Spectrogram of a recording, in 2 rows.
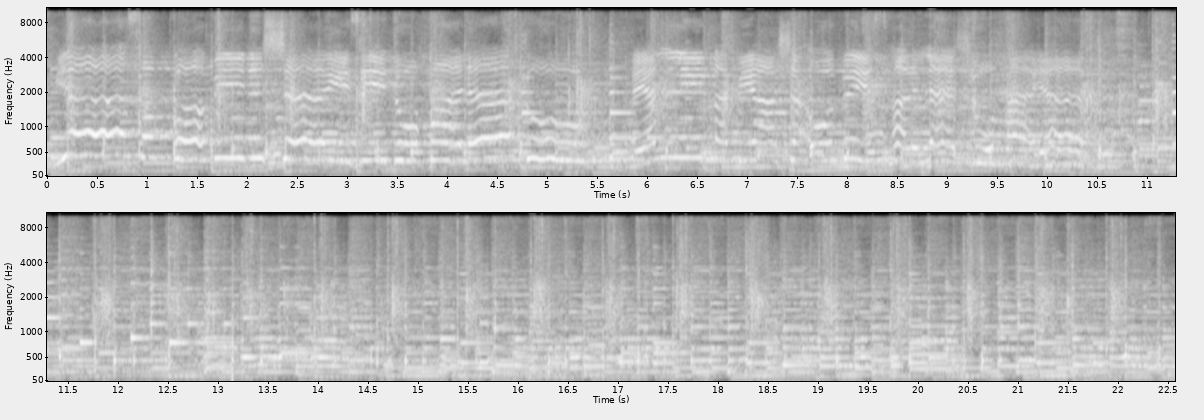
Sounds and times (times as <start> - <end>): Music: 0.0 - 22.5.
